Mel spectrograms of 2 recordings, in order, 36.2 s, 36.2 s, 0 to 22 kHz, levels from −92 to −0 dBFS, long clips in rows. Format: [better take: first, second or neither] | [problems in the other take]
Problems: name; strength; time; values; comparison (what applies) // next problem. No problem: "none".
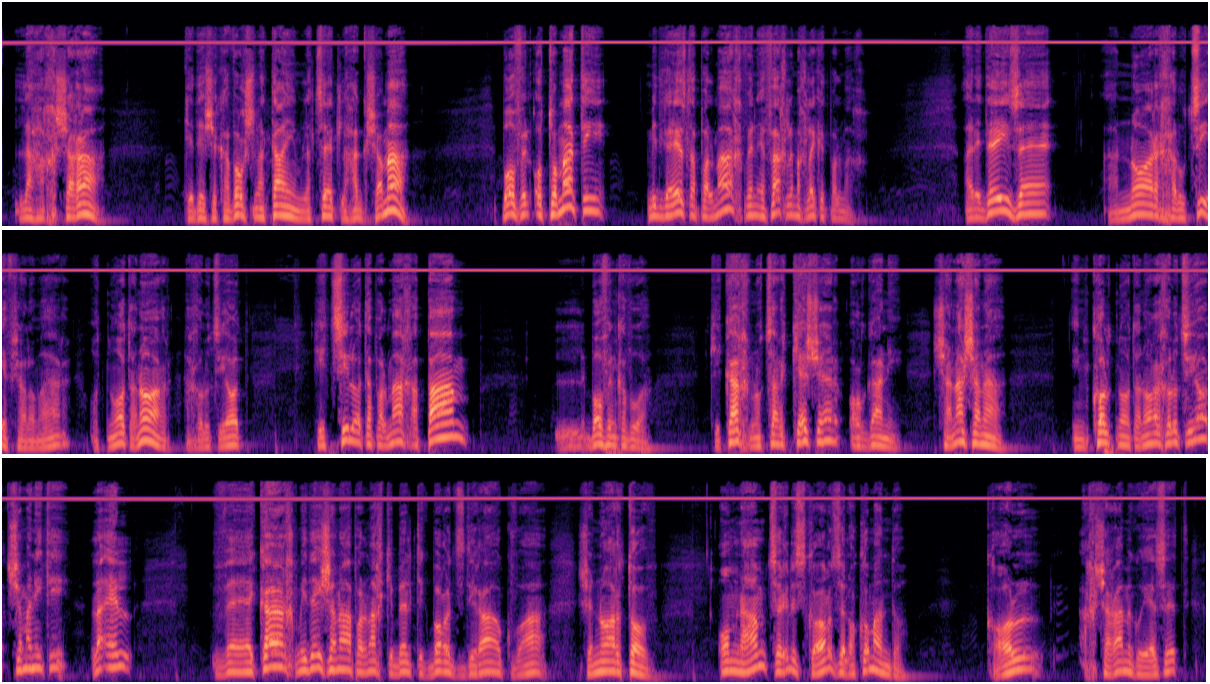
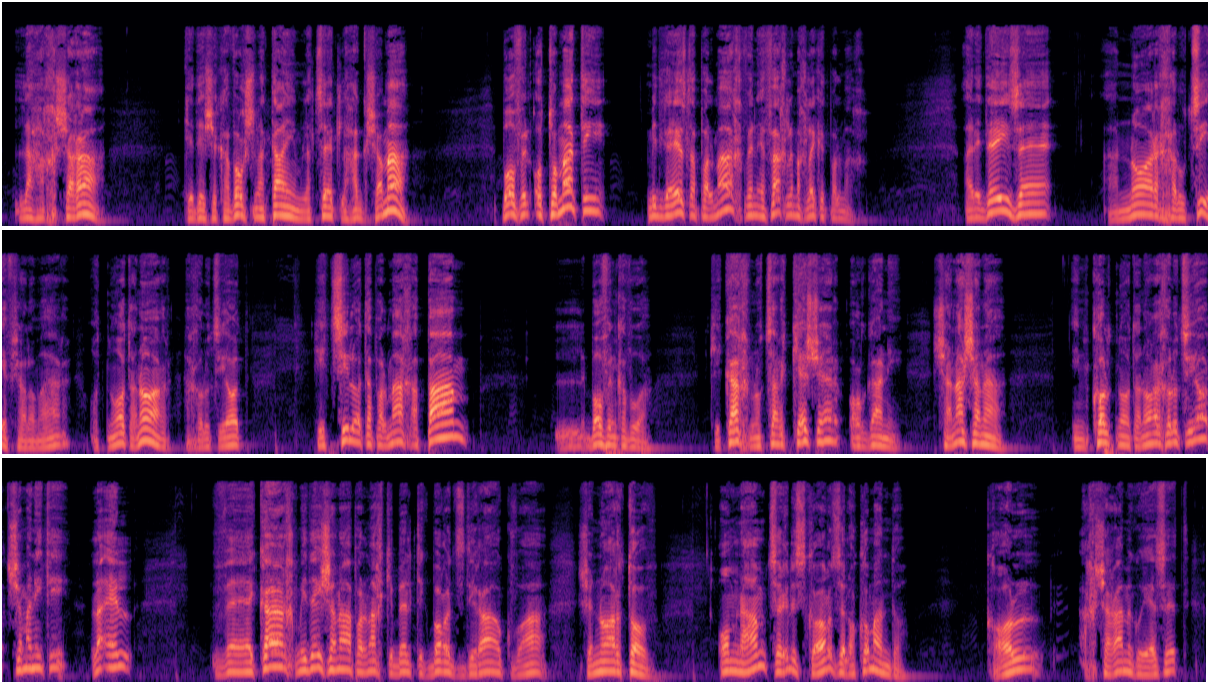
second | high-pitched whine; loud; throughout; 11.5 kHz, 8 dB below the speech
